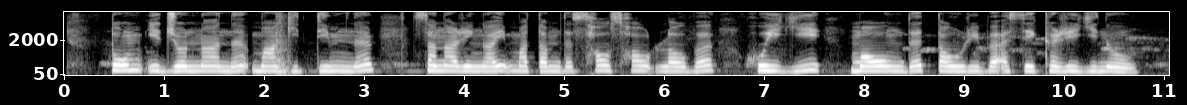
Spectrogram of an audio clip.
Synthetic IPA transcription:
tomid͡ʒonanɐmaɡitimnɐ | sɐnaɾiŋajmɐtɐmdɐsawsawlawbɐ | hojɡi | maɔŋdɐtawɾibɐʔɐsekʰɐɾiɡino

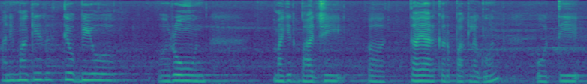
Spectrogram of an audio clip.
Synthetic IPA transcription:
añimaɡiːɾt̪jobijo | ɾoun | maɡiːɾbʱad͡ʑi | t̪əjaɾkəɾpaklaɡuːn | ot̪i

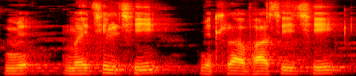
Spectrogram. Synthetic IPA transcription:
mməjt͡ʃʰilt͡ʃʰi | miʈʰlabʱaːsit͡ʃʰi

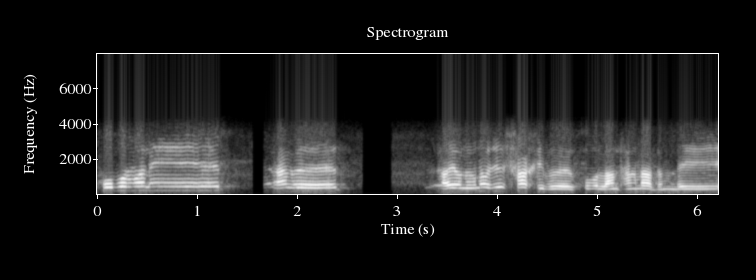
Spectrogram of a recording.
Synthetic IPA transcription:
kʰɔbɔɾmane | aŋɯ | ajawnɯŋnabsesakʰɾibɯkʰɔbalantʰaŋnadɯmde

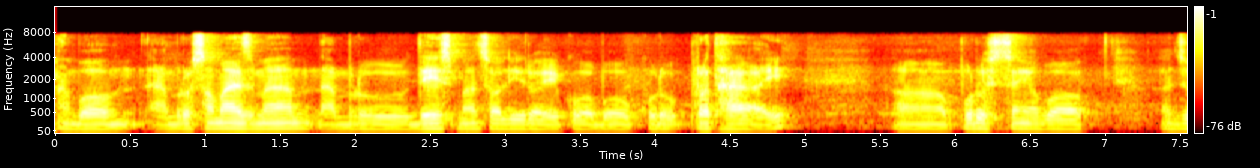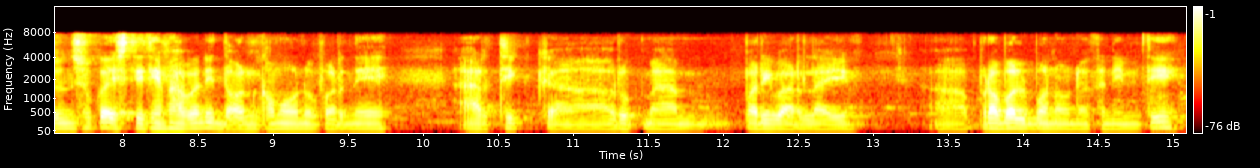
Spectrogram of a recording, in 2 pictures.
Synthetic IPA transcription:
ʌbʌɦamrosʌmad͡zmaɦamrod̪esmat͡sʌliɾʌɦekoʌbʌkuɾoprʌt̪ʰaɦʌj | puɾust͡saj̃ʌbʌ | d͡zunsukʌist̪ʰit̪imapʌnid̪ʱʌnkʌmawnupʌrne | a̰rt̪ʰikrupmapʌɾiwarlaj | prʌbʌlbʌnawnʌkanimt̪i

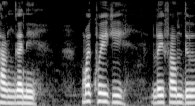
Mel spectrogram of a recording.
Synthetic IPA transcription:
aŋɡani | majkʰojɡi | lɐjpʰamdɯ

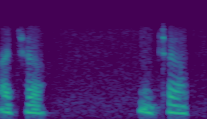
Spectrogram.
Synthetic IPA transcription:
ɐtːɕʰaː | ɐtːɕʰa

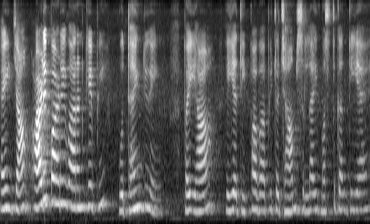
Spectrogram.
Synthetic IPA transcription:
ɛ̃ːd͡ʑaːmaːɽepaːɽeʋaːɾənɪ̆kʰeːbɪbʊd̪ʱaːĩːn̆d̪jũaːɪ̃ | b̥ʱɐiɦaː | ɦiːɐd̪ʱiːpabaːpit̪ɐd͡ʑaːmsɪlaːɦimɐst̪kɐ̃nd̪iaːɦe

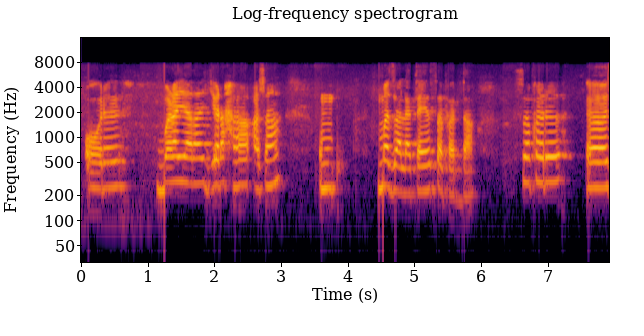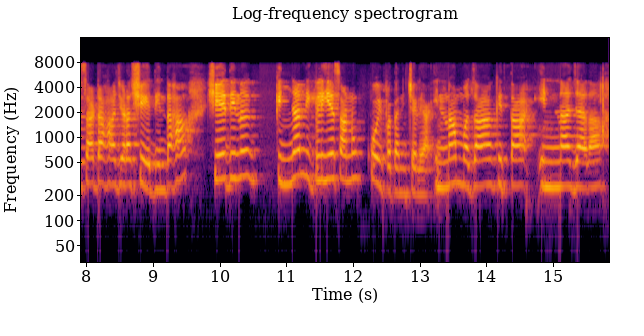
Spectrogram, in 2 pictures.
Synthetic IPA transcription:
ɔːɾ | bəɽaːzjaːd̪aːd͡ʒeːɽaːhaːʔəsãː | məzaːlɛːt͡ʃaːjaːsəpʰəɾd̪a̰ː | səpʰəɾ | saːɖaːɦaːd͡ʒeːɽaːʃeːd̪ɪ̃ːnd̪aːɦaːʃeːd̪ɪn | kɪɲãːnɪklɪjeːsaːnũːkoːiːpət̪aːnĩːt͡ʃəlja̰ːʔɪnːaːməzaːkɪt̪aːɪnːãːzjaːd̪aː

